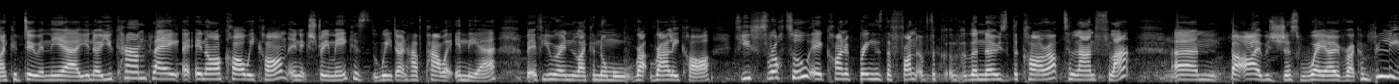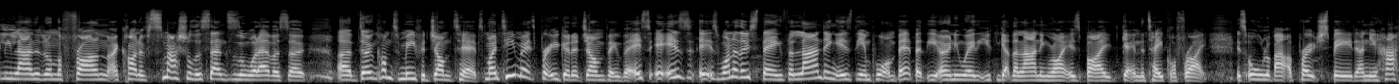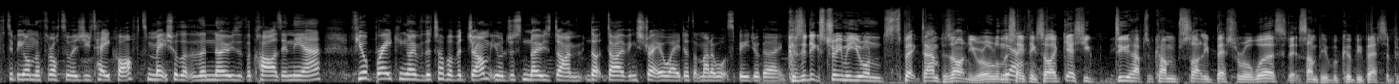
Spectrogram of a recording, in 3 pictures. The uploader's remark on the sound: For this year’s Goodwood Festival of Speed, we took our microphones with us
